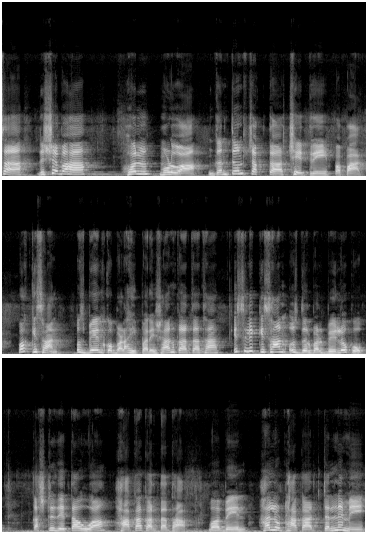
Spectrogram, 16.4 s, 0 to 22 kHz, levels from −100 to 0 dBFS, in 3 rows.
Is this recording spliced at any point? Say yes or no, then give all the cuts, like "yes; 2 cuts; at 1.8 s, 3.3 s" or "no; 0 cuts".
yes; 2 cuts; at 5.5 s, 6.4 s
